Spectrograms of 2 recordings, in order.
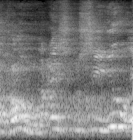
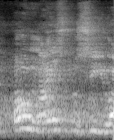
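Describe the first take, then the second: First: Pleased surprise. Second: Said in the usual way. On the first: Shown as a demonstration. Teacher greets someone, showing exclamatory surprise. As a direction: lift it with delight on "you". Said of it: "you're surprised to see the person". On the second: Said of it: "I can put a question mark".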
